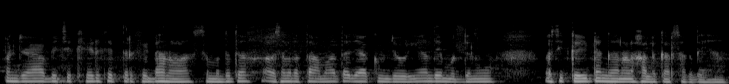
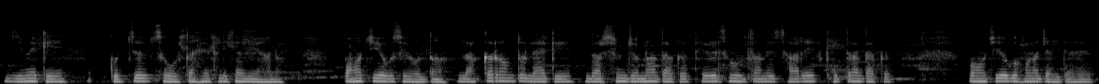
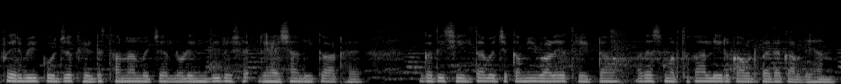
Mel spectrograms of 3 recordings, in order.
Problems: none marked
